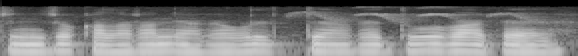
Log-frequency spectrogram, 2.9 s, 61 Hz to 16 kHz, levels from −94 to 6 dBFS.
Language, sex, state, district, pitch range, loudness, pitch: Chakma, male, Tripura, Dhalai, 95-105 Hz, -19 LUFS, 100 Hz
